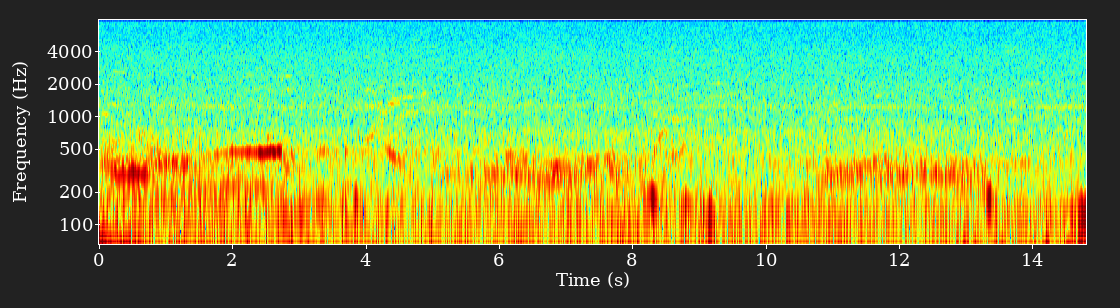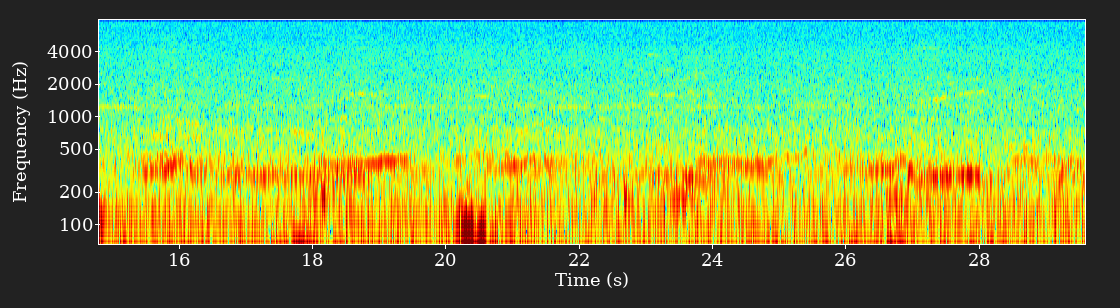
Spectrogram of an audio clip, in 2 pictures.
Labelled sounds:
27.7	28.0	humpback whale, 1.6 to 1.7 kHz

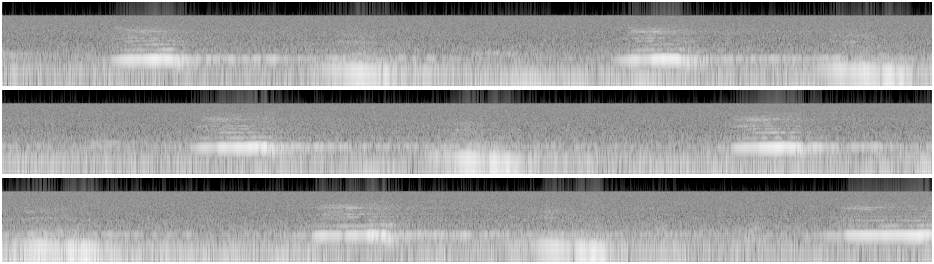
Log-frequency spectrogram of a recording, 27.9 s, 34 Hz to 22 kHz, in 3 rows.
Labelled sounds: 1.1	1.8	humpback whale, 0.80 to 2.3 kHz
6.3	6.8	humpback whale, 0.80 to 2.5 kHz
11.3	11.9	humpback whale, 0.80 to 2.6 kHz
16.6	17.2	humpback whale, 0.80 to 2.6 kHz
18.8	19.0	humpback whale, 0.90 to 1.1 kHz
21.8	22.3	humpback whale, 1.1 to 2.7 kHz
26.9	27.4	humpback whale, 0.80 to 2.3 kHz

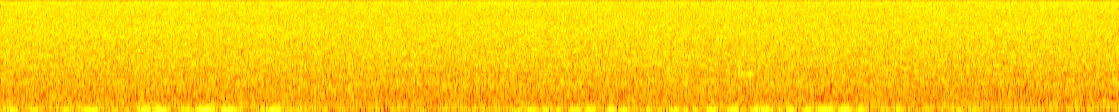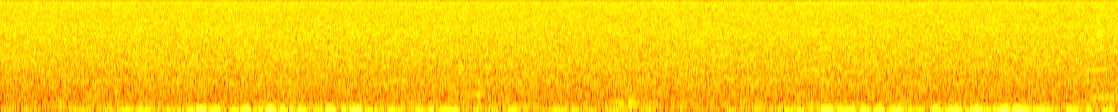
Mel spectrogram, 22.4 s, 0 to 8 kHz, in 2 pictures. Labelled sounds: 22.0	22.3	humpback whale, 1.1 to 1.2 kHz

